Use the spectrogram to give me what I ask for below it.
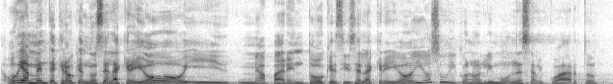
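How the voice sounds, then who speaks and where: A man preaching a sermon, telling personal stories in an animated, humorous way. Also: high-pitched, normal speed. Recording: long hall reverb, faint background noise.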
